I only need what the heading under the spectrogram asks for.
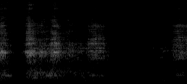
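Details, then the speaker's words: Hornby R.372 Class A4 "Seagull" model locomotive with ring-field motor and loose wheels, on test track: faint rasping scrapes in bursts every half second; owner says no noise with body off, suspected rods hitting body shell, not seen. "Yeah, that sounds like the rods hitting the body."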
